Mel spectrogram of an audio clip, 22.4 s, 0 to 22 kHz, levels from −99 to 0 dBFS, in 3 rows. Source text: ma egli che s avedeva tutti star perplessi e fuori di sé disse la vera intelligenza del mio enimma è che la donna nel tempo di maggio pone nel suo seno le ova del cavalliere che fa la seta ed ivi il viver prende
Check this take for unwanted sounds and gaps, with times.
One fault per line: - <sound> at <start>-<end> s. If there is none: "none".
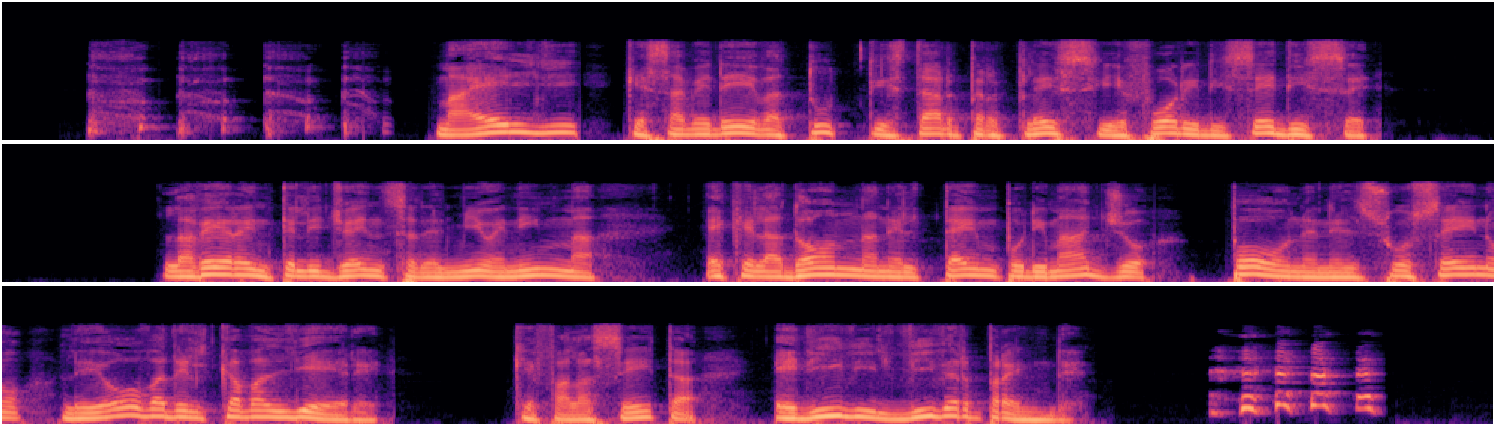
- cough at 0.4-2.0 s
- laugh at 20.9-21.8 s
